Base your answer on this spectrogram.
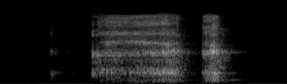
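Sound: hawking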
